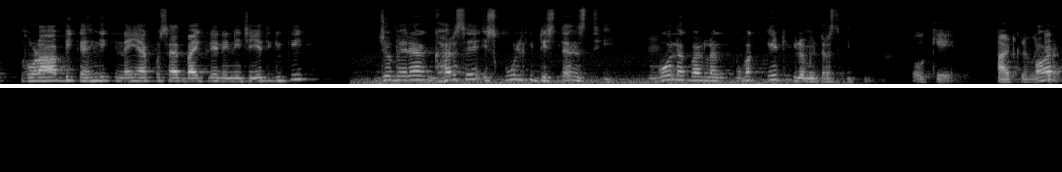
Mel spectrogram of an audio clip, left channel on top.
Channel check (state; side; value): silent; right; digital silence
